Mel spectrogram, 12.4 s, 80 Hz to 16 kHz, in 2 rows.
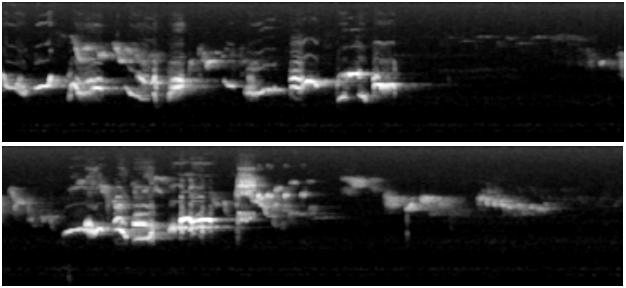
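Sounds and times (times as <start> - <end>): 
common blackbird Turdus merula singing: 0.0 - 4.0, 6.0 - 11.8.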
